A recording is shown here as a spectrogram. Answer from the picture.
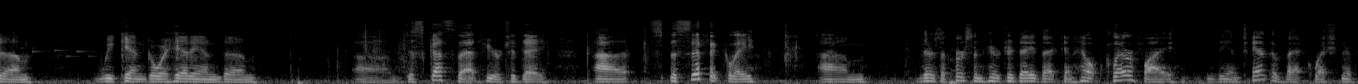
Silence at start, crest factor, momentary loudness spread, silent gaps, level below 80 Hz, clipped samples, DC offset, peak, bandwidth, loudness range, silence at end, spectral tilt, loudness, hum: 0 s; 20 dB; 18 LU; none; -56 dBFS; under 0.1%; under 0.1%; -16 dBFS; 8.2 kHz; 3 LU; 0 s; -6.5 dB/octave; -35 LUFS; none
